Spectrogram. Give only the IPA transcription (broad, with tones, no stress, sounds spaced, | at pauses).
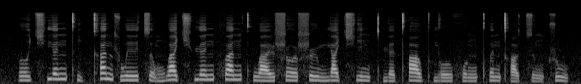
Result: ɤ˧˥ t͡ɕʰ j ɛ˥ n t̪ʰ ḭ˨˩ kʰ a˥˩ n ʂ w e˧˥ ɪ̯ t͡s ɤ̰˨˩ m w ä˥˩ t͡ɕʰ ɥ ɛ˥ n f a˥ n kʰ w a˧˥ ɪ̯ ʂ ɤ˧˥ ʂ ɻ̩˥˧ m j ä˥˧ t͡ɕʰ i˥˩ n t̪ʰ ɥ ɛ˧˥ t̪ʰ ɑ˥˩ ʊ̯ pʰ j o˧˥ ʊ̯ f ɤ˧˥ ŋ pʰ ə˥˩ n kʰ ɑ˩ ʊ̯ t͡s ʊ̰˨˩ ŋ ʈ͡ʂ u˥˩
